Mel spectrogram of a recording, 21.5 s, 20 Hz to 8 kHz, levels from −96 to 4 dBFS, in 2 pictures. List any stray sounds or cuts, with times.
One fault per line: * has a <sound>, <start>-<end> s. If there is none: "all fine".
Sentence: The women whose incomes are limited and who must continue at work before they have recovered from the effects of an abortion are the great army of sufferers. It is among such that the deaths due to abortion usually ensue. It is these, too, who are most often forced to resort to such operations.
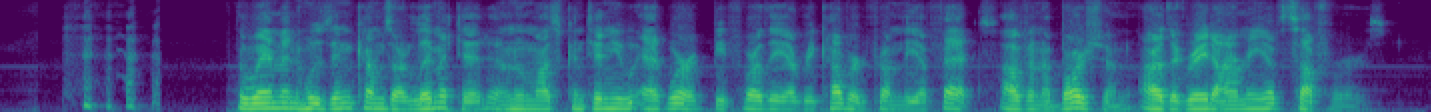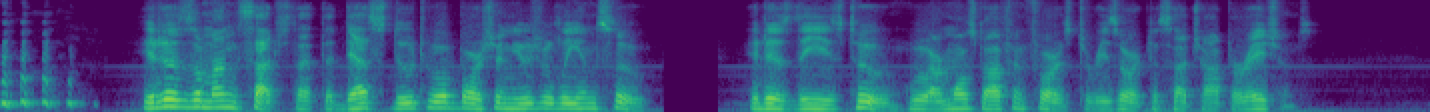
* has a laugh, 0.5-1.2 s
* has a laugh, 10.7-11.5 s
